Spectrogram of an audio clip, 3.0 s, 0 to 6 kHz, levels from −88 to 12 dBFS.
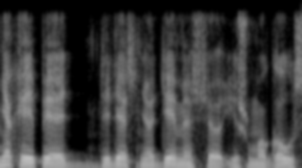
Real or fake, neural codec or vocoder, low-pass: real; none; 5.4 kHz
